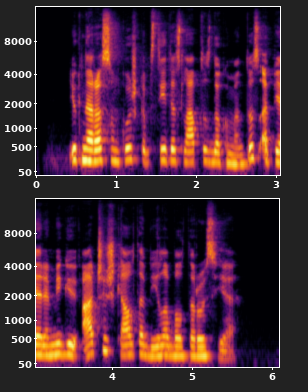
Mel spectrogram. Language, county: Lithuanian, Kaunas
